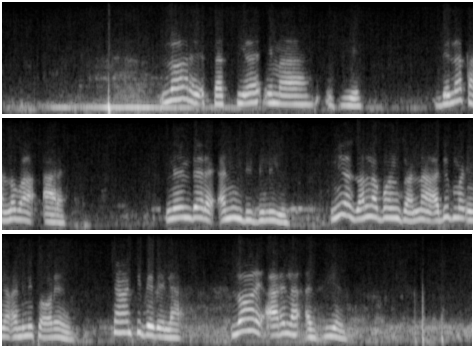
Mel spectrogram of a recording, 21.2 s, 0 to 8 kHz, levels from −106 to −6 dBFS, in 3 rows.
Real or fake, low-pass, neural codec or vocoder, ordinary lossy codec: fake; 7.2 kHz; codec, 16 kHz, 4 kbps, X-Codec, HuBERT features, trained on general audio; Opus, 16 kbps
